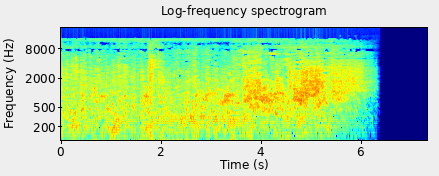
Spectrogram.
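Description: A jet plane roars overhead.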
